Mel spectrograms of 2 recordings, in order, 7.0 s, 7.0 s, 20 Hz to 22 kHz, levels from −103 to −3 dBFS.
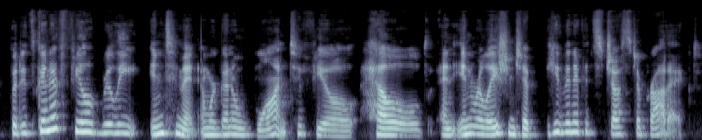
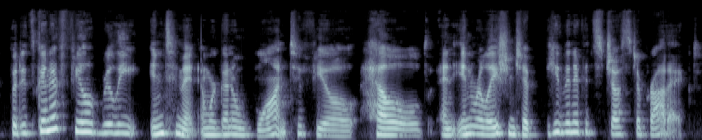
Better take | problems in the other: neither | none

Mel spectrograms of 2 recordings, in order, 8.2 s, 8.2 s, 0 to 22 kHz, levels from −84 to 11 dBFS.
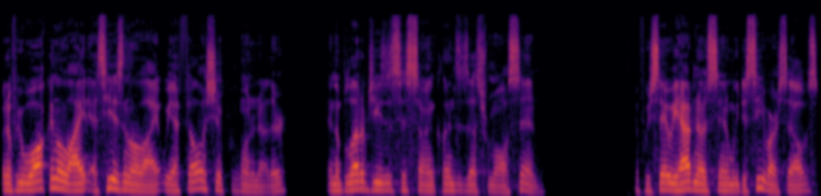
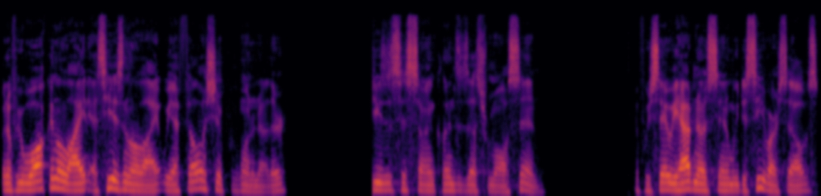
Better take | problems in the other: first | audio cutting out; at 3 s for 0.5 s

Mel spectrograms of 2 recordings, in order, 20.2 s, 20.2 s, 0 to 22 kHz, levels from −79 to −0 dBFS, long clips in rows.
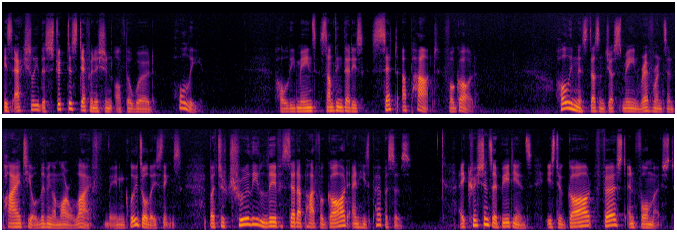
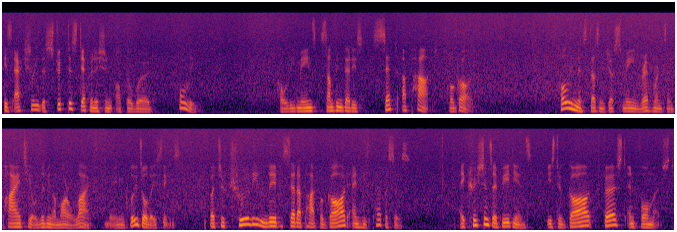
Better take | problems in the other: first | hiss; loud; throughout; 6 dB below the speech; faint in the first

